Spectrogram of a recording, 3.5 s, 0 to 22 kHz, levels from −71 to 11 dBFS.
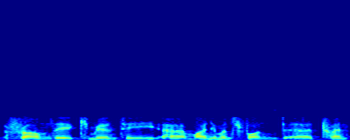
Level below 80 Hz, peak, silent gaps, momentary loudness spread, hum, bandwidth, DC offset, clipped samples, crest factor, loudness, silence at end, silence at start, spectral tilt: -72 dBFS; -12 dBFS; none; 8 LU; none; 5 kHz; under 0.1%; under 0.1%; 20 dB; -32 LUFS; 0 s; 0.05 s; -6.5 dB/octave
